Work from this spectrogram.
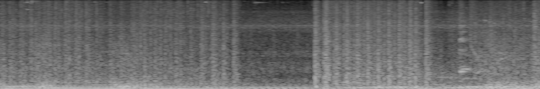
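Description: Sustained gunfire in the tactical shooter video game Ghost Recon Wildlands, a dense, continuous volley of rapid shots with a brief lull near the middle before the firing picks up again, loud throughout with no talk.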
